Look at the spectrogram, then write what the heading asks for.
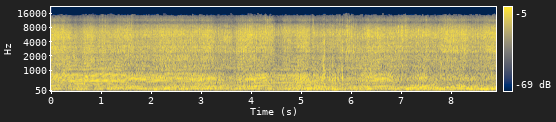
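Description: Several demolition derby cars' engines revving and running at once, their pitches rising and falling as the cars push and ram in the pack, over a steady noisy wash.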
